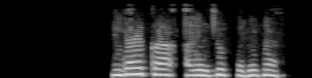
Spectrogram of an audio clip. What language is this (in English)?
Pashto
